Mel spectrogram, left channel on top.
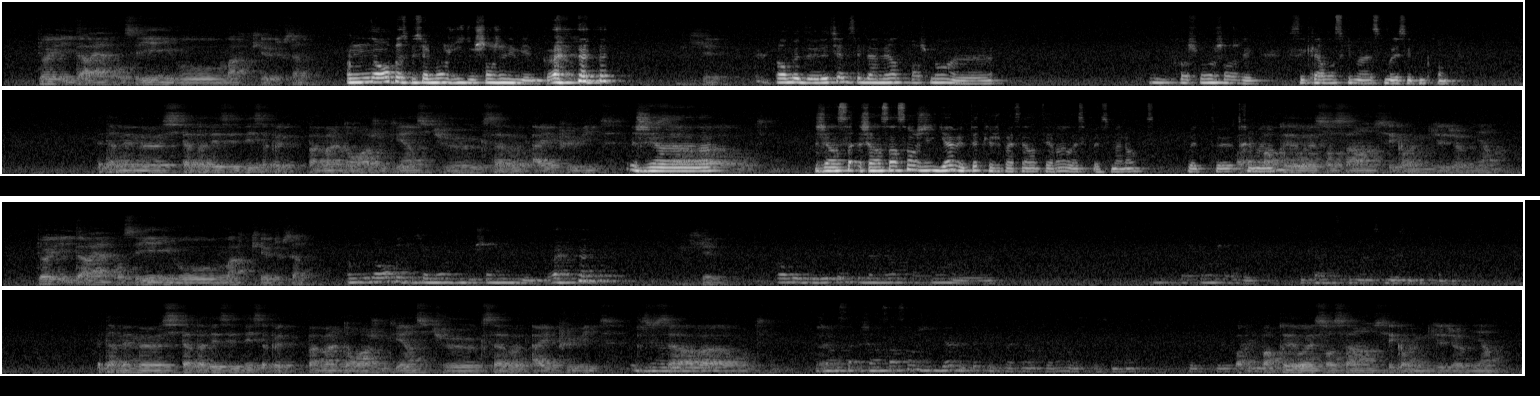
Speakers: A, on the right; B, on the left.
A: Toi, il t'a rien conseillé niveau marque, euh, tout ça?
B: Non, pas spécialement, juste de changer les miennes, quoi. <laughs>
A: Ok.
B: En mode, euh, les tiennes, c'est de la merde, franchement. euh, Franchement, changer. C'est clairement ce qui m'a ce qui m'a laissé comprendre.
A: Et T'as même, euh, si t'as pas des SSD, ça peut être pas mal d'en rajouter un si tu veux que ça va- aille plus vite,
B: J'ai
A: parce que
B: un,
A: ça va augmenter.
B: j'ai
A: Ouais.
B: un, cin- j'ai un 500 gigas, mais peut-être que je vais passer à 1 Tera. Ouais, ça peut être malin. Ça peut être euh,
A: Ouais.
B: très malin.
A: Bah, Après, ouais, sans ça, hein, c'est quand même déjà bien.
